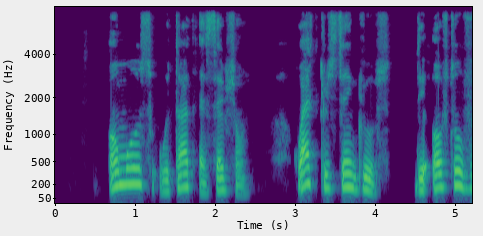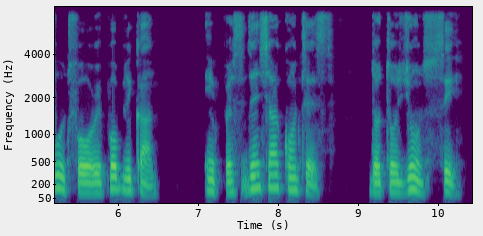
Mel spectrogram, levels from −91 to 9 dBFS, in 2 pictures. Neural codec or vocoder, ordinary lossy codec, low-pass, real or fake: none; none; 7.2 kHz; real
